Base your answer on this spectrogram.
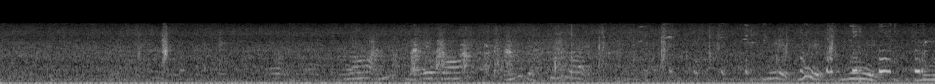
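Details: Wilbur the dog, excited to see another dog walking past, recorded 30 October 2008: a run of short, high, bending whines and yelps, clustered and rising and falling, over steady low rumble with voices nearby.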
